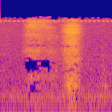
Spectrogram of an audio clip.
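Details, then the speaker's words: Woman with prolonged hiccups that have gone on for quite some time and are unusually frequent today; a breathy intake followed by a short, sharp, gulping burst of air, a single hiccup. "so I have the hiccups and they're bugging me right now because I'm just this has been going on for quite some time now and usually they're not this crazy but today they decided to"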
